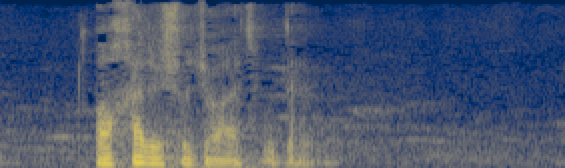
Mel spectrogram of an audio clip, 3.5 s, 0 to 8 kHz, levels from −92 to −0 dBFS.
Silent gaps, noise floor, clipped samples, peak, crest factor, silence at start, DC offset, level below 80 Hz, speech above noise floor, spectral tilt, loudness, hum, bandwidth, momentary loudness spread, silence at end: none; -50 dBFS; under 0.1%; 0 dBFS; 24 dB; 0.35 s; under 0.1%; -34 dBFS; 31 dB; -6 dB/octave; -21 LUFS; none; 8 kHz; 15 LU; 1.4 s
